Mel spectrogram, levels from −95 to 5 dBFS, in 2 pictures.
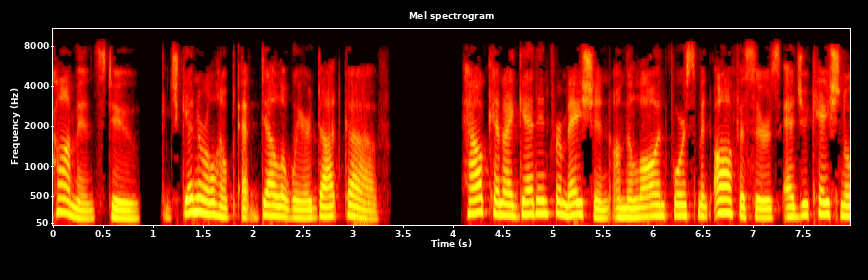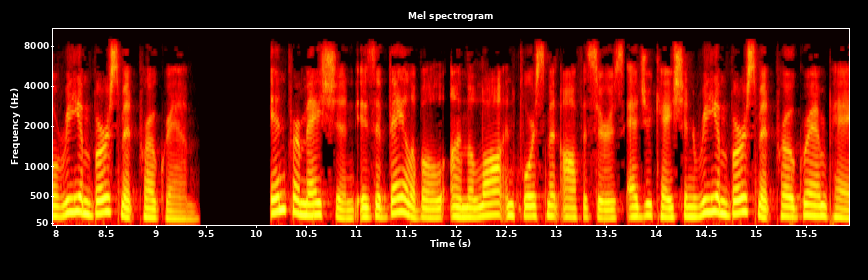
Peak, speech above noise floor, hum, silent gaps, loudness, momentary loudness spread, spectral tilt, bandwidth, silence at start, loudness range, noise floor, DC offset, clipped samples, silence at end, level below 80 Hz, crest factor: -6 dBFS; over 71 dB; none; 0.88-1.07 s, 3.38-4.07 s, 9.44-10.13 s; -20 LUFS; 6 LU; -6 dB/octave; 9 kHz; 0 s; 2 LU; under -90 dBFS; under 0.1%; under 0.1%; 0 s; -56 dBFS; 14 dB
